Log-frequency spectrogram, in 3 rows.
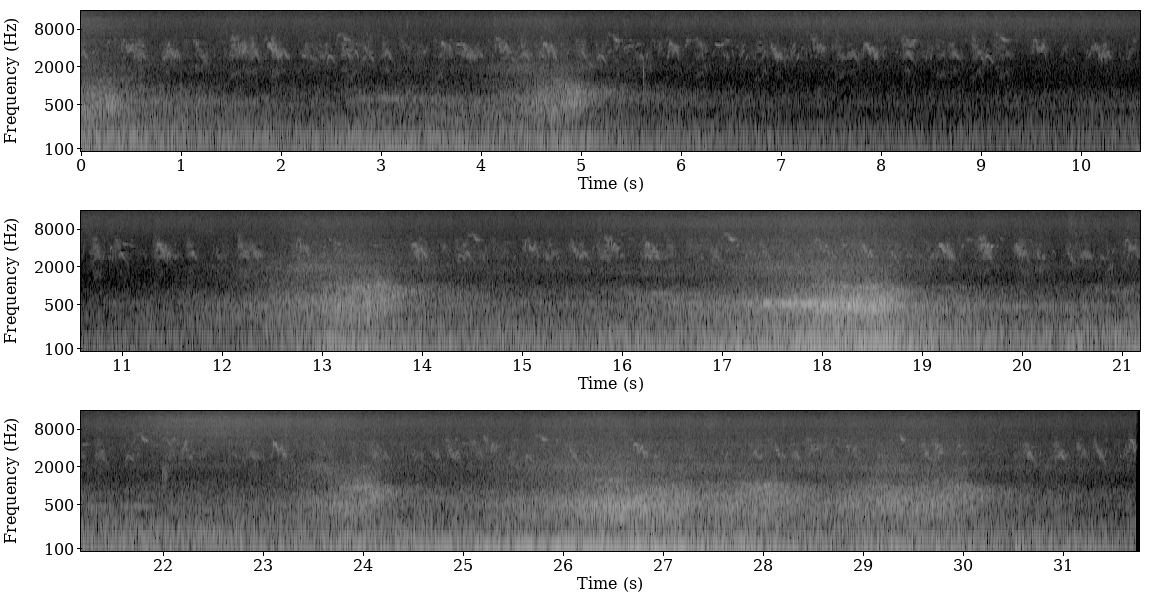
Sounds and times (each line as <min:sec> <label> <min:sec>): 0:00.0 Traffic of highway listened from under 0:08.0
0:11.4 Traffic of highway listened from under 0:31.7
